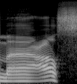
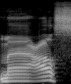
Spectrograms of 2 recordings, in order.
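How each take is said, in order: The two takes are said the same way.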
